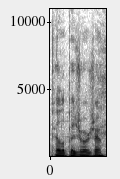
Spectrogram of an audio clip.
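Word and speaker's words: Philippa Georgiou: Am I pronouncing that right? Giorgio, Philippa yeah. Giorgio. Philippa Giorgio.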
